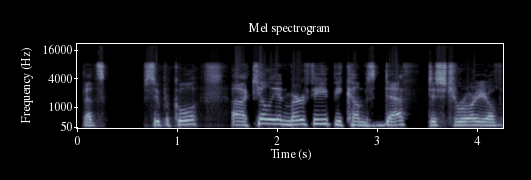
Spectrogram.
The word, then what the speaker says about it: Cillian: We have Killian, which I just learned today is how you're supposed to say his name. That's super cool. Cillian Murphy becomes Death, Destroyer of Worlds, to portray Oppenheimer.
